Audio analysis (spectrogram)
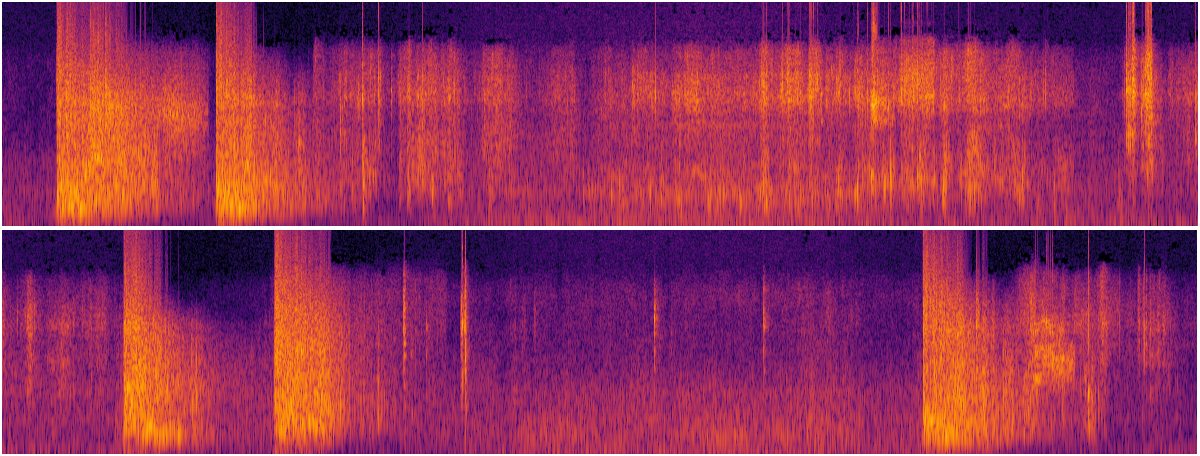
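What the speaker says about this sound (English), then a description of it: "Shotgun!" Loud shotgun blasts in a Western gunfight, several sharp booming shots scattered irregularly through a tense scene with background rumble between them.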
